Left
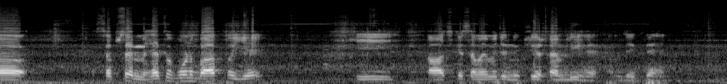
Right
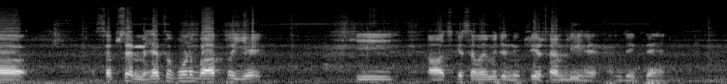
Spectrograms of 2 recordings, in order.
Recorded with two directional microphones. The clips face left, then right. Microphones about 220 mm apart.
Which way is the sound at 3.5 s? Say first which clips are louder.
Right 3 dB; centre (ahead or behind).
